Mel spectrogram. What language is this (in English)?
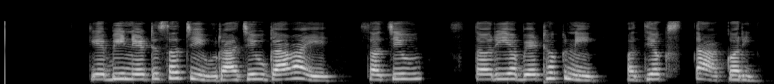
Gujarati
